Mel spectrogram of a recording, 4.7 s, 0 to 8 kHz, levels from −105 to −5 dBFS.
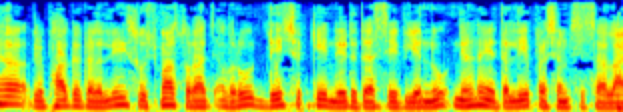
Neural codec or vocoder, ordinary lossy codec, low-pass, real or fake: vocoder, 22.05 kHz, 80 mel bands, Vocos; none; 7.2 kHz; fake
